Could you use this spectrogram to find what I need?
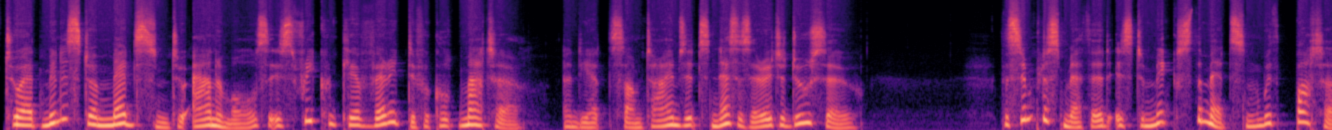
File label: Female speech English Mono output noised, 3bit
